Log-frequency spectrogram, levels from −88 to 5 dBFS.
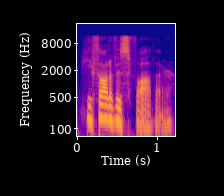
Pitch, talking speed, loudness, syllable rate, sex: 135 Hz, 245 wpm, -18 LUFS, 5.3 syllables/s, male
